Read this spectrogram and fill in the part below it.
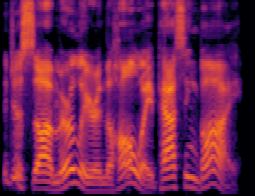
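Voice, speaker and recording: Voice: medium pitch, very animated, a little fast, no room sound, clean studio sound. An audiobook reader voicing an easygoing, confident teenage fortune-teller boy who draws out his words. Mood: breezy, confident. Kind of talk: audiobook character voice.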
